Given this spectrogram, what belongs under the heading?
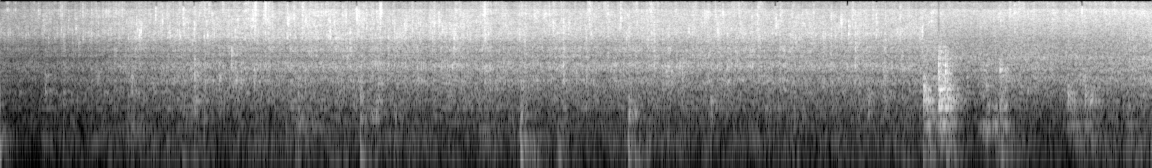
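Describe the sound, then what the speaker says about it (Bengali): Chopped carrots and capsicum sizzle steadily with lightly fried tomatoes in a pan for pasta, a continuous close frying hiss broken by a brief utensil clatter near the end; no talking. "বাকি সবজিগুলো কেটে রাখা সবজিগুলো দিয়ে দিচ্ছি গাজর আর ক্যাপসিকাম"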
